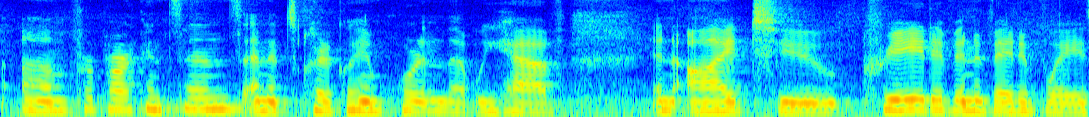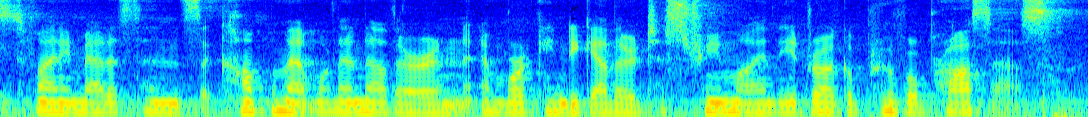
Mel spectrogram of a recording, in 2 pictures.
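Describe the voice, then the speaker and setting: Woman, lower-pitched, slightly short of breath, formal earnest public comment, noisy meeting room recording. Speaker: advocacy group director giving public comment. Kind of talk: prepared public remarks, partly off the cuff.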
